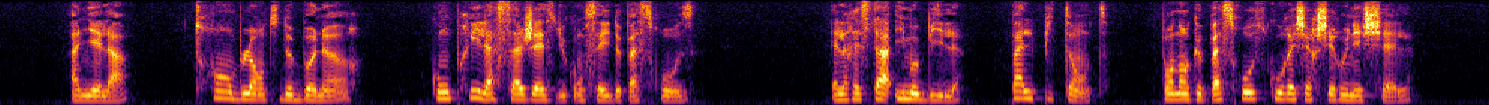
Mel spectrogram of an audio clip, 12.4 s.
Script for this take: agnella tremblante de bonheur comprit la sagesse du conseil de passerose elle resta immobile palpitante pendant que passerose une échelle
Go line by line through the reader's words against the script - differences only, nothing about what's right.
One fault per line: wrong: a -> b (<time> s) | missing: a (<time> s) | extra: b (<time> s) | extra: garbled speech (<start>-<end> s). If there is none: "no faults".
extra: courait chercher (10.5 s)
